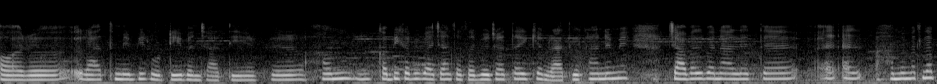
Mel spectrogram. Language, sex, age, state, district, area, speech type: Urdu, female, 18-30, Uttar Pradesh, Ghaziabad, urban, spontaneous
